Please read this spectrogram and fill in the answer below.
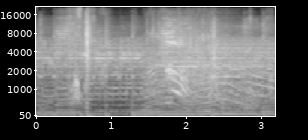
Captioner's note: grunting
